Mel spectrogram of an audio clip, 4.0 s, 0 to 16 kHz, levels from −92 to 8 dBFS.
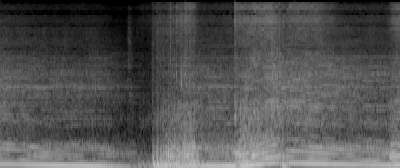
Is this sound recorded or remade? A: remade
